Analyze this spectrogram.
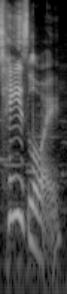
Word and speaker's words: Tasloi: off his back by a batch of poultry tasloid ah those what what are those hold on what are tasseloy it's pronounced taze Loy okay this is what do I need to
